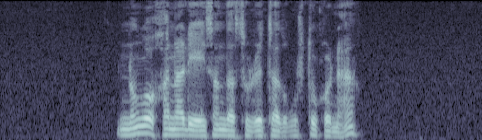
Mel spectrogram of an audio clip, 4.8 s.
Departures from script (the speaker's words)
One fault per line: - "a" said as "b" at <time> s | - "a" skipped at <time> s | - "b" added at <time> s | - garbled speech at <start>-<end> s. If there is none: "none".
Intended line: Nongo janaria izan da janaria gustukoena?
- "janaria" said as "zuretzat" at 2.5 s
